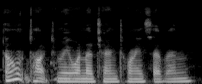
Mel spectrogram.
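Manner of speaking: usual speaking voice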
